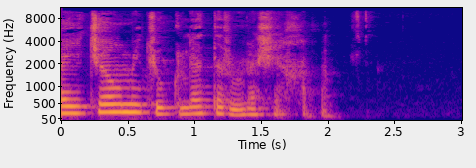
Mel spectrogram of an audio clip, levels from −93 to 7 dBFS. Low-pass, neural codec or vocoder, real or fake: 9.9 kHz; codec, 16 kHz in and 24 kHz out, 2.2 kbps, FireRedTTS-2 codec; fake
